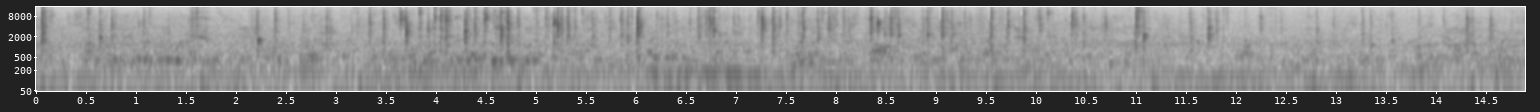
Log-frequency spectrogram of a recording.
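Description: Players' hands slapping together in quick, irregular sharp claps as the two teams greet each other along a line. Under them run indistinct distant voices and a steady low hum.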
